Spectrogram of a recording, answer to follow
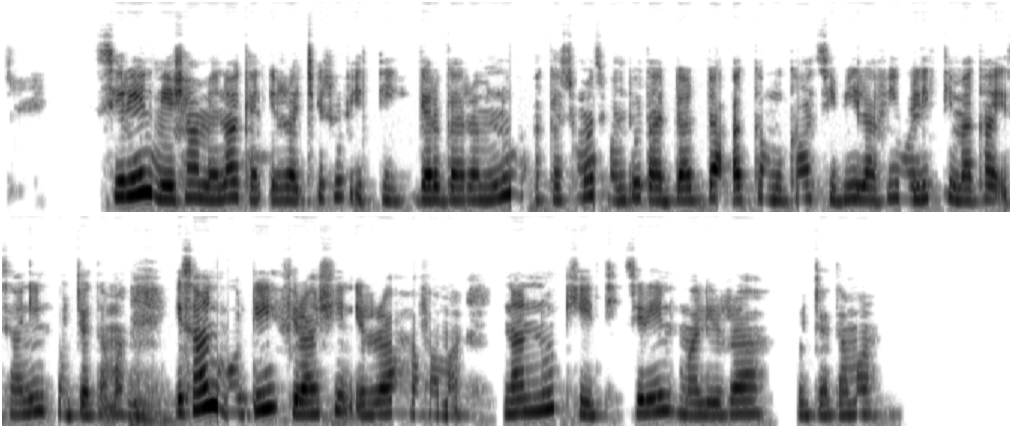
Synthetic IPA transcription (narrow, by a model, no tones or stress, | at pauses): sɪɾeːnme̞ːʃaːmɐnaːkɐnɪrːɐt͡ʃʼːɪsuːfɪ̰t̪ːɪɡɐɾɡaːɾɐmnʊɐkːɐsʊmɐswɐnt̪oːt̪ɐːd̪ːɐːd̪ːaːʔɐkːɐmʊkaːsɪbiːlaːfɪwɐlɪt̪ːɪmɐkaːʔɪ̰saːniːnhɔd͡ʒːɛt̪ɐmɐʔɪsaːnboːd̪eːfɪɾaːʃiːnɪ̰rːaːhɐfɐmɐ̰naːnːo̞ːkʰeːt̪ɪ̥sɪɾeːnmaːlirːaː | hɔd͡ʒːɛt̪ɐma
